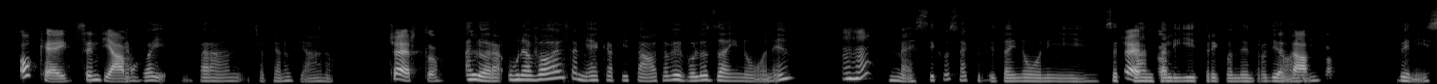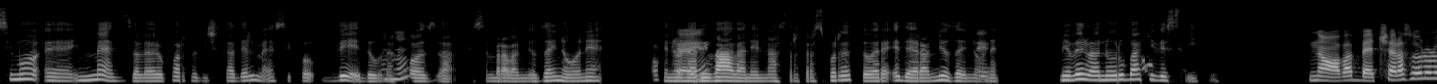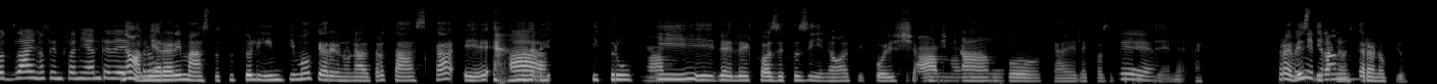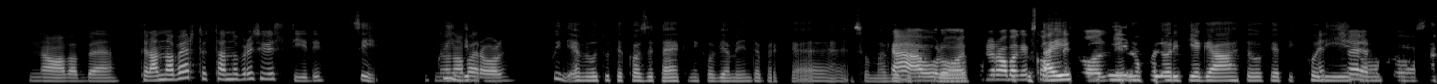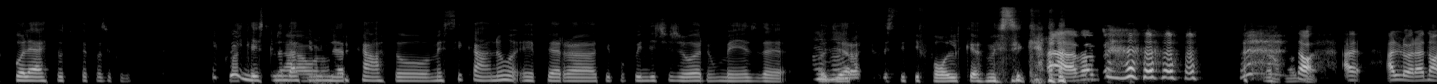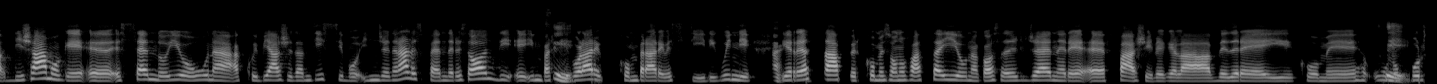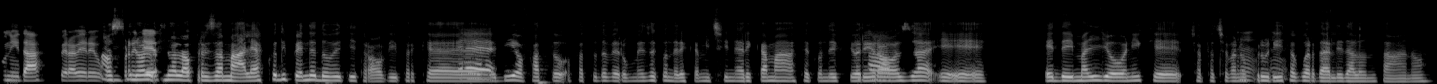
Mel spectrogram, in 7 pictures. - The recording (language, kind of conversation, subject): Italian, unstructured, Qual è il problema più grande quando perdi il bagaglio durante un viaggio?
- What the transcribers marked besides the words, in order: tapping; "cioè" said as "ceh"; other background noise; chuckle; drawn out: "perché"; "insomma" said as "nsomma"; in English: "folk"; laughing while speaking: "messica"; laughing while speaking: "vabbè"; chuckle; "cioè" said as "ceh"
